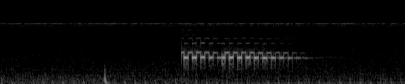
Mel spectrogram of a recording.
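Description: A single click, then a warbling electronic tone on two pitches, a rapid trill like a telephone ring, lasting about a second and a half.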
